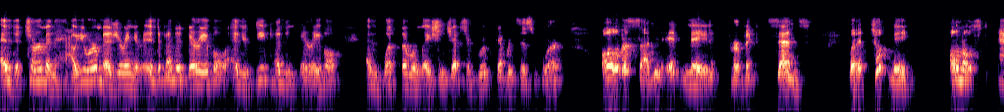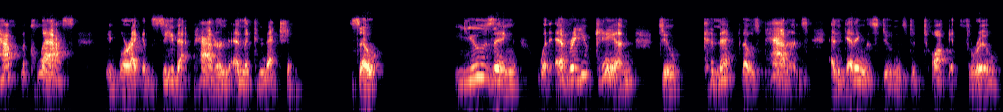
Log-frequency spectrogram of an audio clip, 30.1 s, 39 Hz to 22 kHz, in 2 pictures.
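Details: Adult woman with scratchy voice from spasmodic dysphonia, onset around 2010 and progressively worsening, no cure; her Botox injection was postponed by the doctor; spasmodic dysphonia.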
